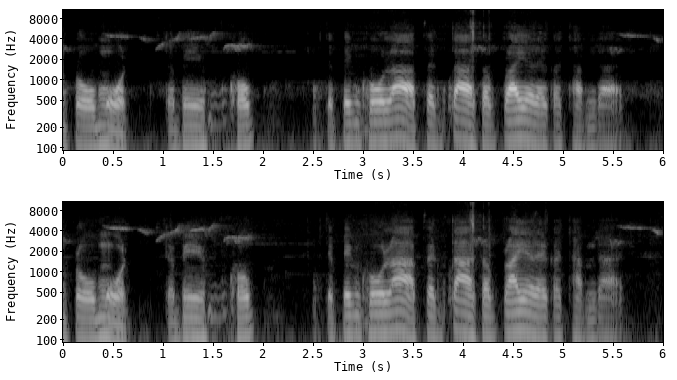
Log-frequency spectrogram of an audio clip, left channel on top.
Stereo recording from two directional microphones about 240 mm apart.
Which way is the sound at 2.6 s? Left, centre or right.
Right.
